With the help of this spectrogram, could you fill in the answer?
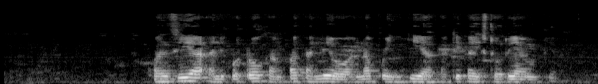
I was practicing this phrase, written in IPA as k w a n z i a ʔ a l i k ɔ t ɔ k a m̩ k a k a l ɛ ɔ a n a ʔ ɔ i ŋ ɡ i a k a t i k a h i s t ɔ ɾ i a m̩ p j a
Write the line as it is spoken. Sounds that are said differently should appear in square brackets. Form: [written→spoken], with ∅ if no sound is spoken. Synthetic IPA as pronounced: k w a n z i a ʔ a l i [k→p] ɔ t ɔ k a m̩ [k→p] a k a l ɛ ɔ a n a [ʔ→p] ɔ i ŋ ɡ i a k a t i k a h i s t ɔ ɾ i a m̩ p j a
